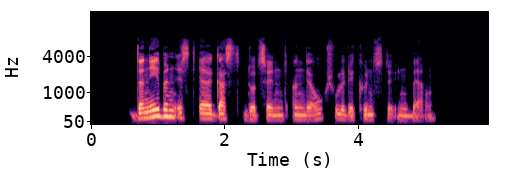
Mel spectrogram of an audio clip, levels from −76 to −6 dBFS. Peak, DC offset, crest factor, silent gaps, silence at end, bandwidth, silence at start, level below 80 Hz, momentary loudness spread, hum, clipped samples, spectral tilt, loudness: 0 dBFS; under 0.1%; 20 dB; 1.57-1.61 s; 0.8 s; 7.6 kHz; 0.6 s; -62 dBFS; 14 LU; none; under 0.1%; -5.5 dB/octave; -20 LUFS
